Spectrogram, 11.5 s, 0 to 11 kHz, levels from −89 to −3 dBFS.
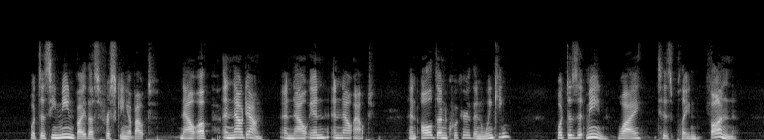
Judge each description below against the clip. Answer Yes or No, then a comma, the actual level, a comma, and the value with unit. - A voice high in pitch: Yes, high, 195 Hz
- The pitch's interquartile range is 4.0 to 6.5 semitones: No, average, 3.6 semitones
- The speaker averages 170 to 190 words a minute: Yes, average, 175 wpm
